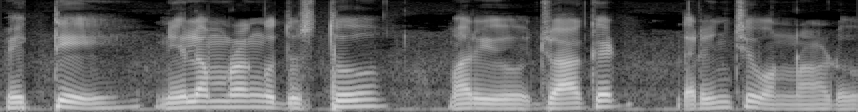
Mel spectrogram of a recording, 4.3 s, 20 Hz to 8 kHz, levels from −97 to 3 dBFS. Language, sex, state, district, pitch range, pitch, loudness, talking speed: Telugu, male, Telangana, Hyderabad, 115-155 Hz, 130 Hz, -18 LUFS, 100 wpm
